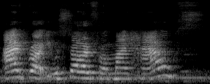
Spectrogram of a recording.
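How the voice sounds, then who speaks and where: A woman reading a story aloud to young children in an animated, expressive storytime style. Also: high-pitched, moderate pace. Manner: animated, addressing young listeners. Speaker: children's storytime reader, teacher. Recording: roomy, distant mic, noisy background.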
